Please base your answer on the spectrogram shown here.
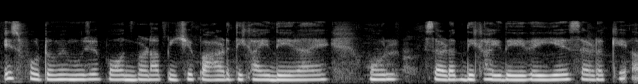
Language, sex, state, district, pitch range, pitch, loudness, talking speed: Hindi, female, Rajasthan, Jaipur, 215-230 Hz, 225 Hz, -14 LUFS, 195 wpm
